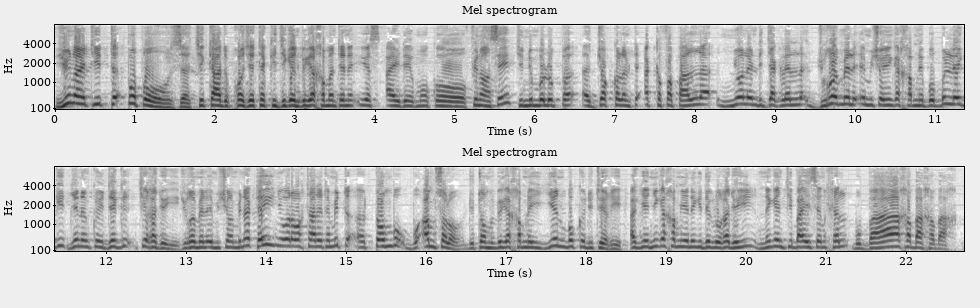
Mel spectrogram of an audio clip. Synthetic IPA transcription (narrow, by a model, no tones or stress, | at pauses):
junajtidpopozcikaːdpɾɔʒɛtɛkːəɟiɡenbiŋɡɐxɐmɐntɛnɐʔuɛsajdemɔːkɔfinãnsecindimbɐlupːɟɔkːɔlɐntɛʔɐkːɐfɐpːɐlɲɔːlɛndiɟɐɡlɛlɟuɾomɛlemisiɔ̃njiŋɡɐxɐmnɐbɔbəlːɛɡːjenɐnkɔjdeɡcirɐɟɔjid͡ʒuɾomɛlemisiɔnbinɐk̚tɐjɲuwɐɾɐwɐxtaːnɛtɐmittɔmbbuʔɐmsɐlɔditɔmbubiŋɡɐxɐmnɐjeːnbɔkːoditɛːɾjiɐk̚jeːɲiŋɡɐxɐmjenɐŋɡideɡ̚lurɐɟɔjinɐŋɡencibajisɛːnxɛlbubaxɐbaːxɐbaːx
